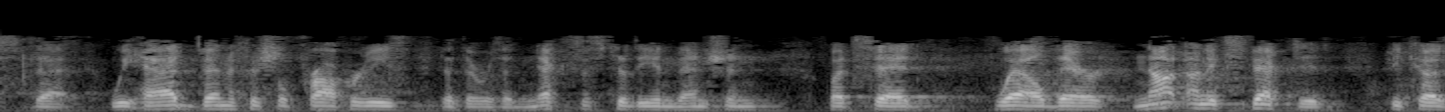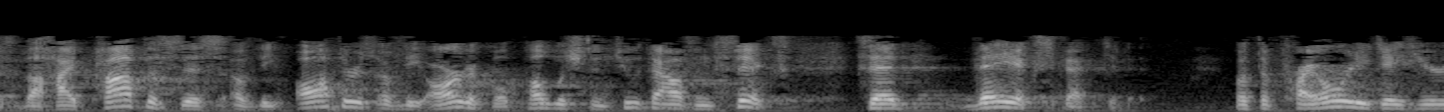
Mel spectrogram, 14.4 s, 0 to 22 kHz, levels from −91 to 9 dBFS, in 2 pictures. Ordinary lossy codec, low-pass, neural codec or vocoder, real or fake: MP3, 24 kbps; 7.2 kHz; none; real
